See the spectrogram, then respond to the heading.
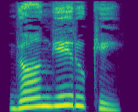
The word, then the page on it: ಕೆಂಕರಿಕೆ: keŋkarike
